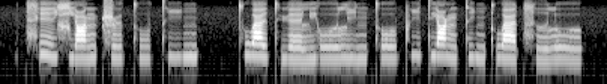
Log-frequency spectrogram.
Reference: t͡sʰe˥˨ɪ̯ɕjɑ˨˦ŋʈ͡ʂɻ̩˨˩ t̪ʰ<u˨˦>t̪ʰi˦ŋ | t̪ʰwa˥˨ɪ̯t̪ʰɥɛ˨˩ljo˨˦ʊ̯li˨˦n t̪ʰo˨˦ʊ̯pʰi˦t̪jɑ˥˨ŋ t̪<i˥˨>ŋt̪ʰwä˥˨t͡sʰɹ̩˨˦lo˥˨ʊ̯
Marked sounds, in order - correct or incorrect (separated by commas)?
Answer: correct, correct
